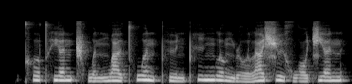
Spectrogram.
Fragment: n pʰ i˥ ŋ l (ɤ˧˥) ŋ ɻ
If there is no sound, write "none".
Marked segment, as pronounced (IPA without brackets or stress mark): ɤ˥˩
